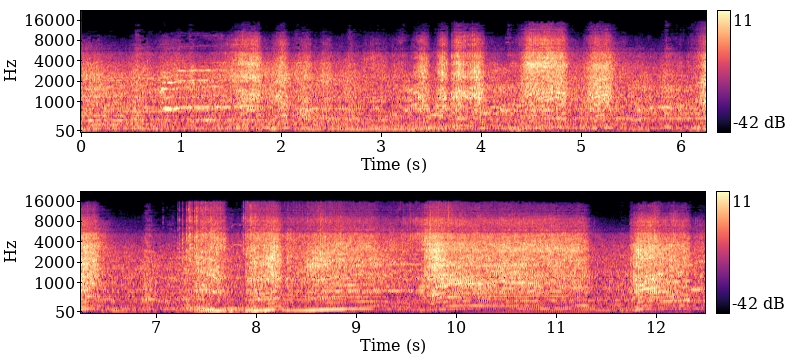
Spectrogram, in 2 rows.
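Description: Monster truck's supercharged V8 engine revving hard during a freestyle run, the pitch climbing in repeated revs about eight seconds in.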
